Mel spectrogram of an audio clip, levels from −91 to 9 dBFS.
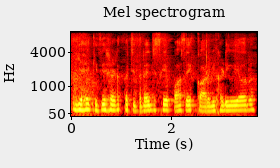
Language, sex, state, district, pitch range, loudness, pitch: Hindi, male, Uttar Pradesh, Saharanpur, 130-145 Hz, -17 LUFS, 135 Hz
